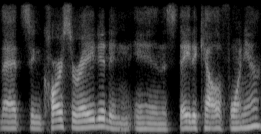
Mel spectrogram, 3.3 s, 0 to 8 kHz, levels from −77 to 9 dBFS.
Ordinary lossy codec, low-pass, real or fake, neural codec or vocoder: Opus, 24 kbps; 7.2 kHz; fake; codec, 24 kHz, 0.5 kbps, DualCodec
